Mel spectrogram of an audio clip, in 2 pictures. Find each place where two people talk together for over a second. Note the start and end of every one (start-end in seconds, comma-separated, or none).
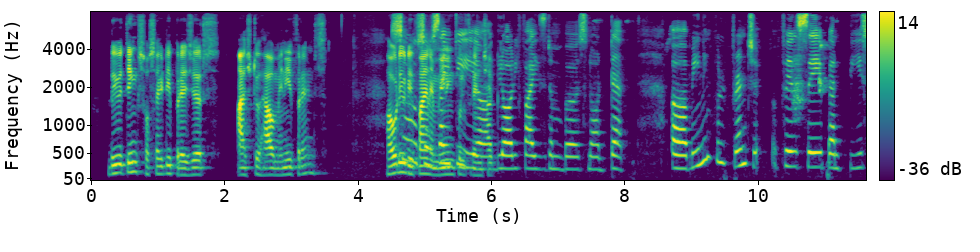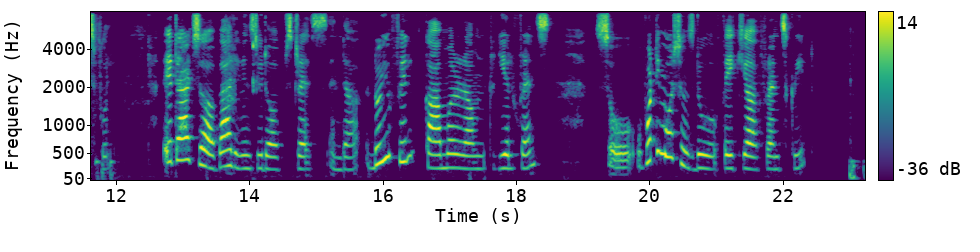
4.5-6.1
